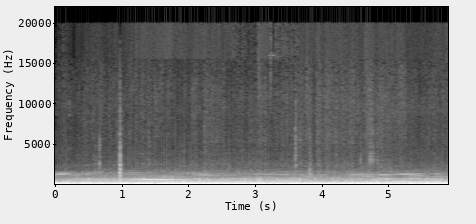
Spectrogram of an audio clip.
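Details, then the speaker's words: Kia e-Niro EV driving in extreme cold around -35°C, battery at about -20 and -13°C: several thin tones sliding up and down with speed under road rumble, a siren-like drive motor whine. "oh did you hear that weird noise oh that motor's noisy as hell sounds like a world war two clarkson siren air raid"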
